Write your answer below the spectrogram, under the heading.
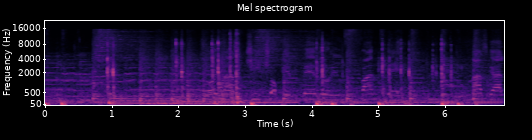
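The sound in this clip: Someone types on a computer keyboard to note a date in a calendar: quick, uneven clicking keystrokes that come in many rapid bursts with short pauses between, fairly quiet.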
